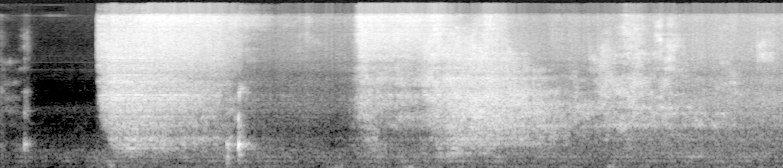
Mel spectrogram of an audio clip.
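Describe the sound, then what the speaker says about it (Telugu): Dosa batter hits a hot iron pan and sizzles loudly in two long hissing bursts, the second steadily fading, with a brief clink in between. "పెద్ద దోశ వేస్తున్నాను చూడండి"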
